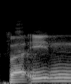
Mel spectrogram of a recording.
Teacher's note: didengungkan di situ, wajibul gunnah 2 harakat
